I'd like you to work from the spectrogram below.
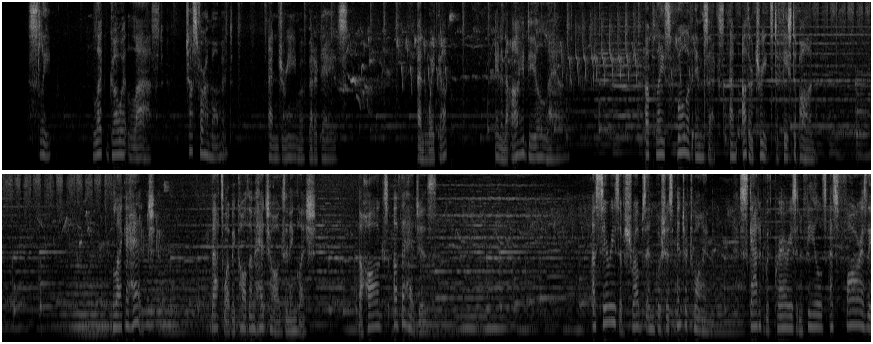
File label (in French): documentaire; The Epic Adventure of a Hedgehog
